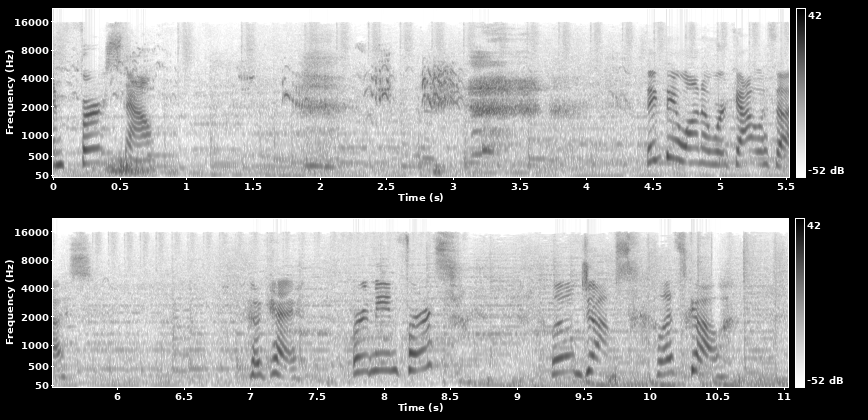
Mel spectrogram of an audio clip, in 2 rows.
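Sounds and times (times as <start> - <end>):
seabirds calling: 0.0 - 9.8
quiet background music: 0.0 - 11.0.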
